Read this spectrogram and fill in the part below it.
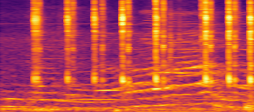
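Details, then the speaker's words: Toyota Kijang that won't start: the carburetor's automatic cut-off solenoid is wired directly to battery positive with the engine off. It gives crisp, repeated metallic clicks, so the solenoid is still working. "ya oke masih hidup berarti tidak ada masalah pada otomatis karburatornya"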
